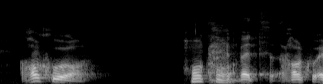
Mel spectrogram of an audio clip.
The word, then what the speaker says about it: Rancourt: How do you pronounce his name correctly? Rancourt, Holcool.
